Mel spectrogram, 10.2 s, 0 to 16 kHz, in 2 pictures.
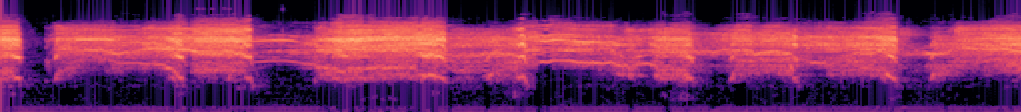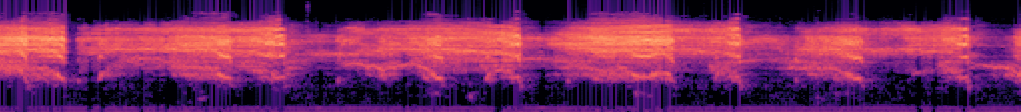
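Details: At the Reda peregrine falcon nest, 4 May 2023, parents exchanging food: a rapid, almost unbroken chain of coarse, rasping screams in uneven bursts of about a second each.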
